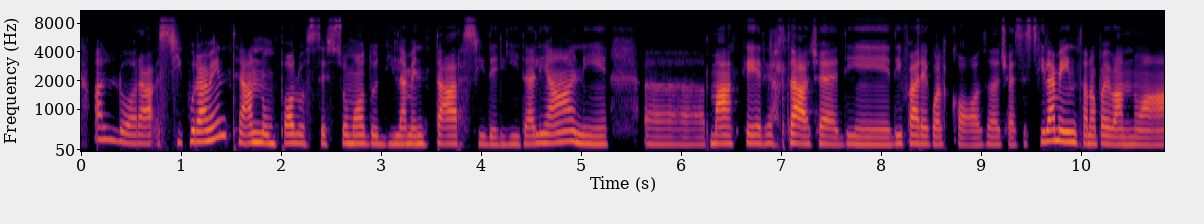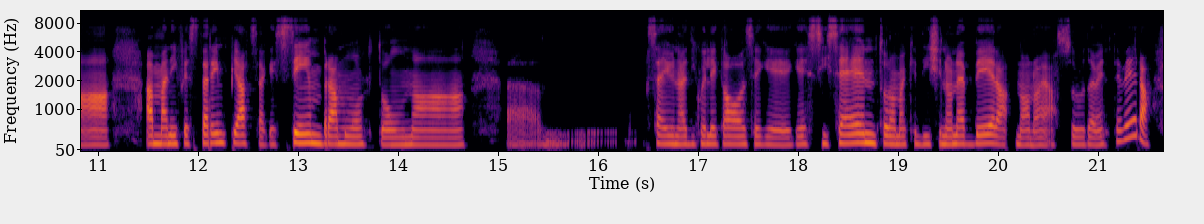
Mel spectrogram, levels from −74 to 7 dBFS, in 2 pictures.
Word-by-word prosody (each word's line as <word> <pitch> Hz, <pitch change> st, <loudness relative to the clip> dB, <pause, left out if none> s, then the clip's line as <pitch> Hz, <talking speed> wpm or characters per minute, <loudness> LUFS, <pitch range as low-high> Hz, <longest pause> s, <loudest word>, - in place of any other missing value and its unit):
Allora, 230 Hz, -9 st, 0 dB
sicuramente, 250 Hz, -, +1 dB
hanno 215 Hz, +2 st, +4 dB
un 200 Hz, -1 st, -1 dB
po' 210 Hz, +2 st, +1 dB
lo 210 Hz, -1 st, -1 dB
stesso 200 Hz, +1 st, -5 dB
modo 200 Hz, -1 st, 0 dB
di 185 Hz, +1 st, -6 dB
lamentarsi 190 Hz, 0 st, +1 dB
degli 180 Hz, 0 st, -6 dB
italiani, 200 Hz, 0 st, +1 dB, 0.4 s
uhm, 175 Hz, -1 st, -8 dB
ma 200 Hz, 0 st, +5 dB
che 210 Hz, -, -3 dB
in 200 Hz, -1 st, +1 dB
realtà 205 Hz, -1 st, +4 dB
cioè, 190 Hz, -2 st, 0 dB
di 180 Hz, -2 st, -3 dB
di 200 Hz, +2 st, -2 dB
fare 195 Hz, -1 st, +3 dB
qualcosa; 180 Hz, -1 st, -4 dB
cioè, 175 Hz, -1 st, -5 dB
se 175 Hz, +3 st, -12 dB
si 235 Hz, -, -4 dB
lamentano 235 Hz, -6 st, +4 dB
poi 195 Hz, 0 st, 0 dB
vanno 180 Hz, -1 st, 0 dB
a 85 Hz, -, +2 dB, 0.4 s
a 195 Hz, -, +5 dB
manifestare 195 Hz, +2 st, +1 dB
in 220 Hz, 0 st, +2 dB
piazza 200 Hz, -3 st, +1 dB
che 180 Hz, +1 st, -8 dB
sembra 210 Hz, -1 st, +4 dB
molto 185 Hz, -2 st, -3 dB
una 170 Hz, -1 st, -2 dB, 0.5 s
uhm, 135 Hz, -, -12 dB, 0.8 s
sai, 190 Hz, -3 st, -2 dB
una 185 Hz, -1 st, 0 dB
di 185 Hz, -, -8 dB
quelle 190 Hz, 0 st, -2 dB
cose 185 Hz, 0 st, -1 dB
che 170 Hz, -2 st, -4 dB
che 185 Hz, +1 st, -4 dB
si 200 Hz, +2 st, -4 dB
sentono, 205 Hz, -1 st, +3 dB
ma 180 Hz, -, -1 dB
che 200 Hz, -, -10 dB
dici: 185 Hz, +1 st, -3 dB
"Non 185 Hz, 0 st, +1 dB
è 190 Hz, 0 st, +3 dB
vera!", 195 Hz, -1 st, +2 dB
no, 170 Hz, -2 st, -3 dB
no 165 Hz, -2 st, -3 dB
è -, -, -2 dB
assolutamente 175 Hz, +4 st, -5 dB
vera. 340 Hz, +8 st, +2 dB
190 Hz, 160 wpm, -24 LUFS, 180-205 Hz, 0.8 s, ma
